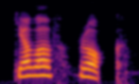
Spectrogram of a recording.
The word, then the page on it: gealbh roc: gaelic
